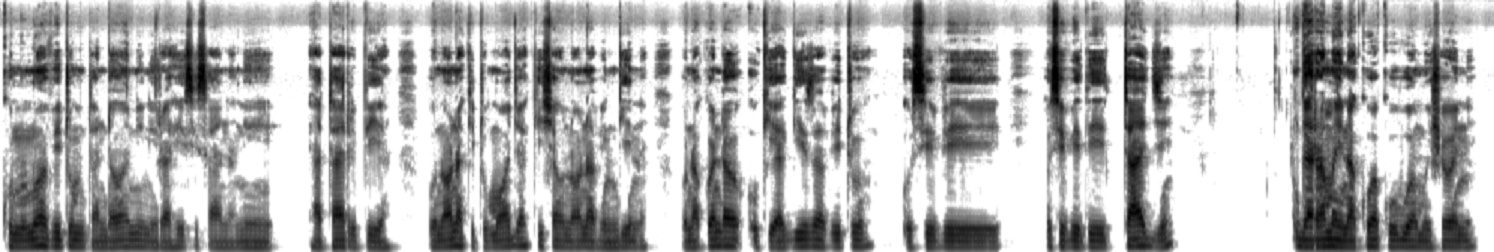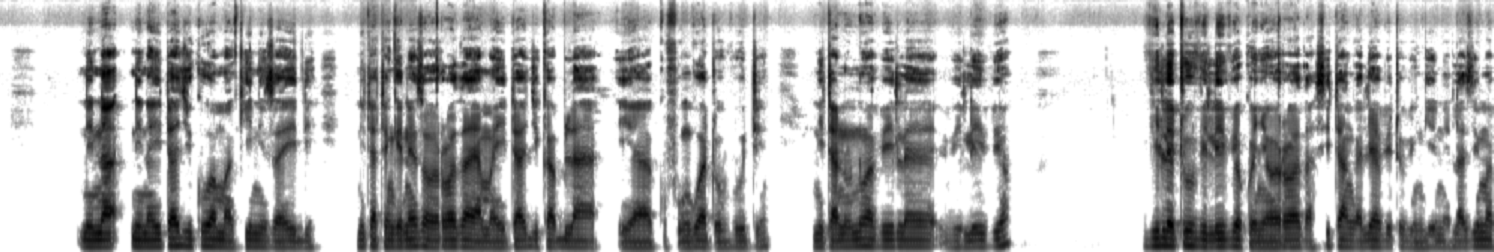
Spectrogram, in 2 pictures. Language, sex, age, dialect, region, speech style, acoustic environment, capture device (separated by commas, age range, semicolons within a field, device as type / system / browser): Swahili, male, 25-34, Kenya - Nairobi Sheng-influenced, Kenya, relaxed, silence, mobile / Linux / Chrome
